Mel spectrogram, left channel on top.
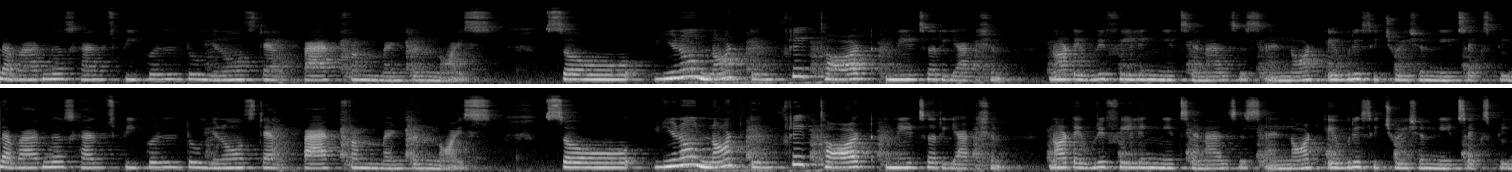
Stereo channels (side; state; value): both; normal; correlation 0.79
